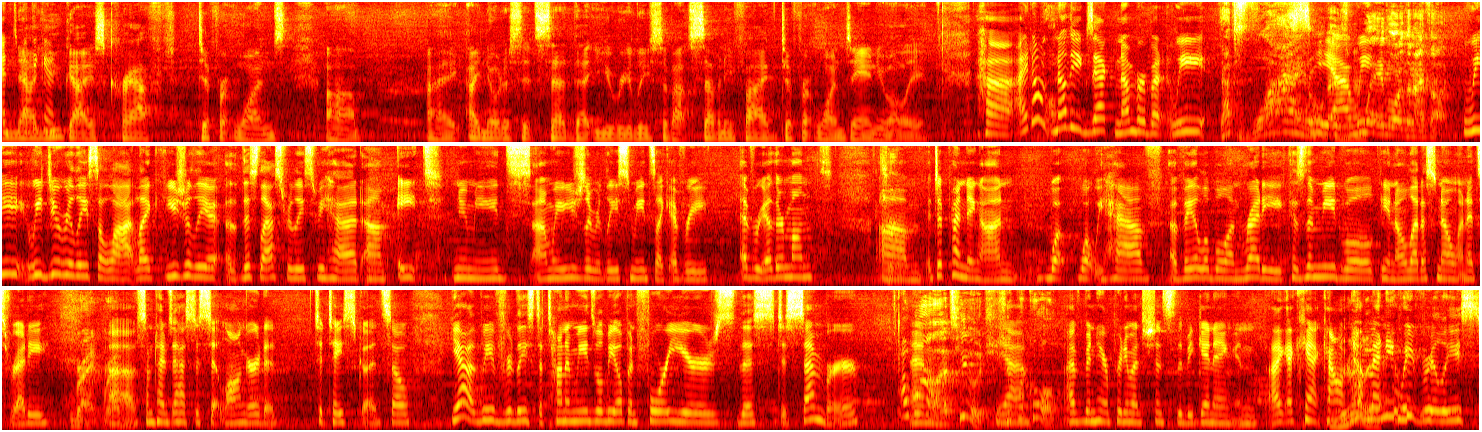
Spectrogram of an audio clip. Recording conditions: busy venue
